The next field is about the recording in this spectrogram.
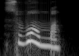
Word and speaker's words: swarm: Number two – swam. Swam. Наш рой или стаи. Там на самом деле пишутся буковки AR в серединке. S-W-A-R-M. Но произносится как swam.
